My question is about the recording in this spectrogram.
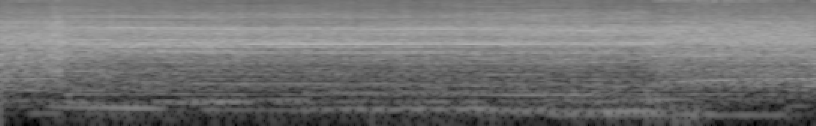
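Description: Angle grinder with a thin cutting disc slicing through an acrylic sheet: a loud, steady grinding hiss with a faint high whine from the disc and motor.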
